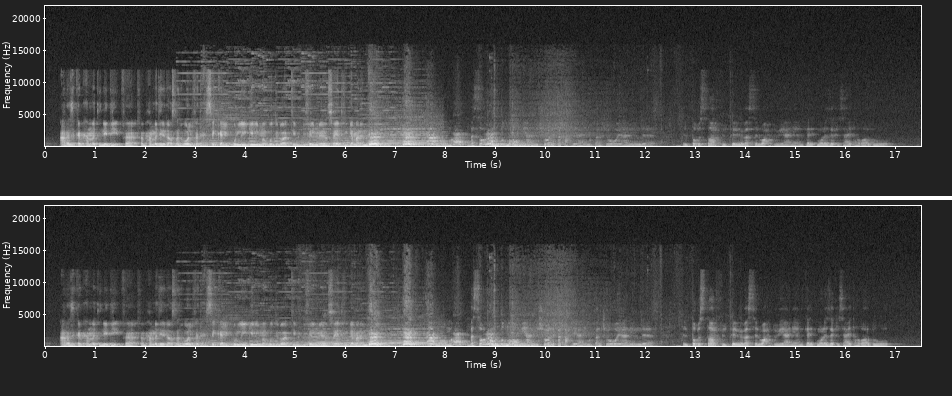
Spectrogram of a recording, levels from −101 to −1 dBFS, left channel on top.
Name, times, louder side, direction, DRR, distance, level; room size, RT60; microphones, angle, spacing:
voice 1, 0.3-6.8, left 1 dB, 25° left, 0.7 m, -23 dB
sound 1, 2.4-8.0, equal, 45° left, 1.7 m, -29 dB
sound 2, 5.1-8.5 8.8-10.8 11.1-11.2 11.4-11.5 11.9-12.1 12.6-12.9 13.8-13.9, left 1 dB, 15° right, 1.2 m, -24 dB
voice 2, 7.6-12.2 12.8-16.9, right 4 dB, 60° right, 0.5 m, -30 dB
12.5 x 11.0 x 3.2 m
head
